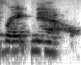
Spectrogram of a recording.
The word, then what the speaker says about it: Reichenau: long time was because a lot of people pronounce it as right now and i thought kendra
